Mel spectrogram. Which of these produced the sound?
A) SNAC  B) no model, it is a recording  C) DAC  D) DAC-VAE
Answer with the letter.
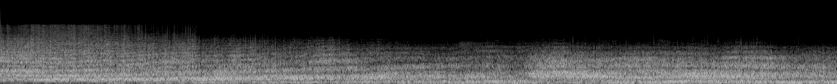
B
